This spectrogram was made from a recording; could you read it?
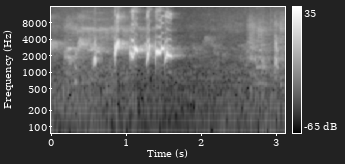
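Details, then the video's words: Red-whiskered bulbul in morning song gives one fluid phrase of several rapid, slurred whistles rising and falling, followed by a pause and a few soft notes. "Luyện chào mào hót sáng, hót hay"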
